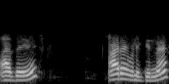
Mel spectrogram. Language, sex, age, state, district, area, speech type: Malayalam, female, 30-45, Kerala, Alappuzha, rural, conversation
